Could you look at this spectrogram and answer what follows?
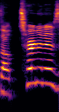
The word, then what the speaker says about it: alternatives: In American English, we have that R in the T, right? Alternatives. That R sound.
